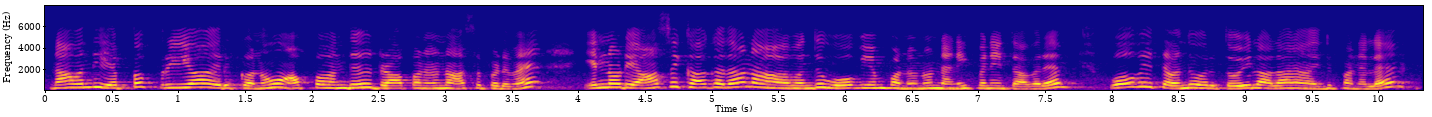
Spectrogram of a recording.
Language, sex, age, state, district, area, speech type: Tamil, female, 18-30, Tamil Nadu, Tiruvannamalai, urban, spontaneous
